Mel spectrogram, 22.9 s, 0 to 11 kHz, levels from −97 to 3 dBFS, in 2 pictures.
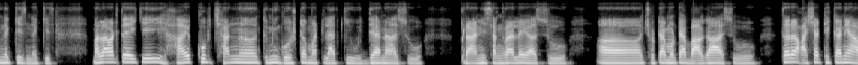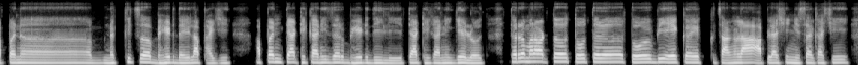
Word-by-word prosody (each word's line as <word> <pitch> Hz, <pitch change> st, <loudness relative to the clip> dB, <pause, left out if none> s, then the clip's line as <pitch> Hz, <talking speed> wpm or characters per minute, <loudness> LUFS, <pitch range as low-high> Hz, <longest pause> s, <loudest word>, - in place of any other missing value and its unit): नक्कीच, 140 Hz, -1 st, -2 dB
नक्कीच. 115 Hz, 0 st, -7 dB, 0.5 s
मला 160 Hz, +4 st, +4 dB
वाटतंय 175 Hz, 0 st, +3 dB
की 180 Hz, -, -1 dB, 0.3 s
हा 140 Hz, +2 st, 0 dB
एक 170 Hz, -, +1 dB
खूप 180 Hz, -2 st, 0 dB
छान 150 Hz, +3 st, -2 dB, 0.3 s
तुम्ही 155 Hz, +2 st, -1 dB
गोष्ट 135 Hz, +2 st, -2 dB
म्हटलात 130 Hz, -3 st, -2 dB
की 135 Hz, -, -6 dB
उद्यानं 130 Hz, +2 st, -1 dB
असू, 115 Hz, -1 st, -9 dB, 0.5 s
प्राणीसंग्रहालय 130 Hz, +2 st, +1 dB
असू, 120 Hz, +1 st, -6 dB, 0.5 s
अ, 130 Hz, 0 st, +3 dB
छोट्या-मोठ्या 140 Hz, 0 st, +1 dB
बागा 135 Hz, +3 st, +4 dB
असू. 120 Hz, 0 st, -7 dB, 0.4 s
तर 180 Hz, +1 st, +4 dB
अशा 135 Hz, -2 st, +2 dB
ठिकाणी 155 Hz, +1 st, +1 dB
आपण 145 Hz, 0 st, +1 dB
अ, 140 Hz, -1 st, -2 dB, 0.3 s
नक्कीच 165 Hz, +7 st, -5 dB, 0.2 s
भेट 145 Hz, +3 st, +3 dB
द्यायला 135 Hz, +2 st, +1 dB
पाहिजे. 125 Hz, +1 st, -4 dB, 0.4 s
आपण 180 Hz, +4 st, +1 dB
त्या 170 Hz, -1 st, +5 dB
ठिकाणी 155 Hz, 0 st, 0 dB
जर 160 Hz, -1 st, 0 dB
भेट 140 Hz, +1 st, 0 dB
दिली, 130 Hz, -2 st, -2 dB
त्या 145 Hz, -, +4 dB
ठिकाणी 135 Hz, 0 st, -2 dB
गेलो. 130 Hz, -3 st, +2 dB, 0.4 s
तर 190 Hz, +1 st, +4 dB
मला 195 Hz, 0 st, +4 dB
वाटतं 195 Hz, +1 st, +3 dB
तो 180 Hz, 0 st, +2 dB
तर 185 Hz, 0 st, +3 dB
तो 165 Hz, 0 st, +3 dB, 0.2 s
बी 180 Hz, +1 st, +1 dB
एक 165 Hz, 0 st, +2 dB
एक 155 Hz, -2 st, -1 dB
चांगला 145 Hz, +2 st, +3 dB, 0.2 s
आपल्याशी 140 Hz, +2 st, 0 dB
निसर्गाशी 140 Hz, +2 st, -2 dB
140 Hz, 135 wpm, -16 LUFS, 130-155 Hz, 0.5 s, त्या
